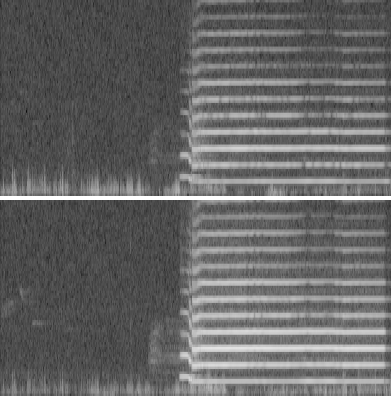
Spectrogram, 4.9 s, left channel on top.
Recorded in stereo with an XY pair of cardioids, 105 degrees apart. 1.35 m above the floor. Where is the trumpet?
55° right, 1.1 m.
